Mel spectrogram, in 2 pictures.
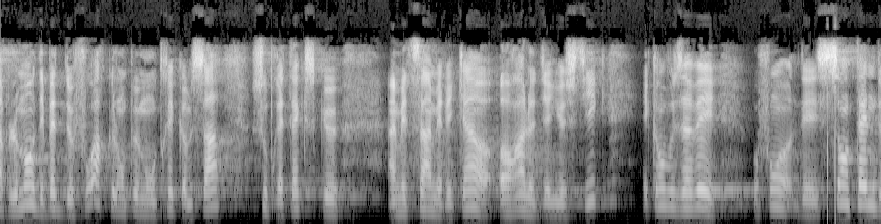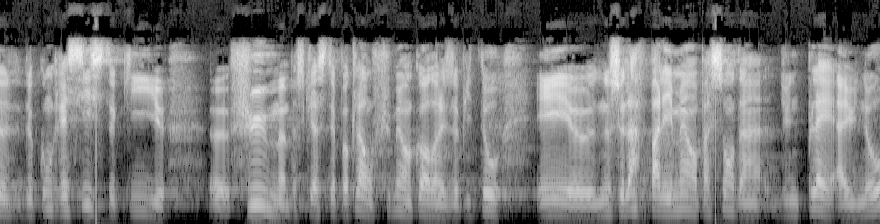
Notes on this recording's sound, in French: Intervention enregistrée le 7 novembre 2012 dans le cadre du colloque « Les collections anatomiques : de la connaissance à la mise en valeur ».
